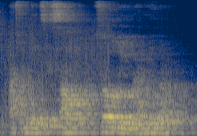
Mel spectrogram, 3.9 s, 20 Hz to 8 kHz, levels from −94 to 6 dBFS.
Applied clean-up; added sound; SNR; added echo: neural separator model SepFormer DNS4.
